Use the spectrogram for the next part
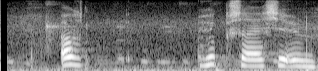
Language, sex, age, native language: Icelandic, male, 10, Icelandic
